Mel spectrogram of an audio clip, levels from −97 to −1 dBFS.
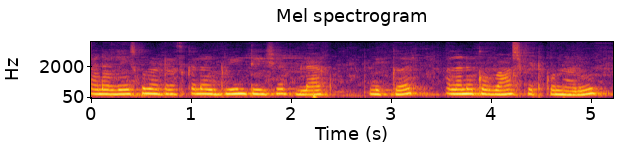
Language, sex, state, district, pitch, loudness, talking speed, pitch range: Telugu, female, Telangana, Hyderabad, 230 Hz, -13 LUFS, 140 wpm, 220-240 Hz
